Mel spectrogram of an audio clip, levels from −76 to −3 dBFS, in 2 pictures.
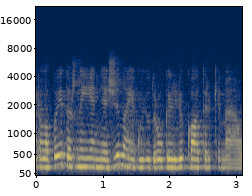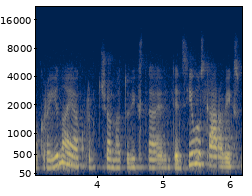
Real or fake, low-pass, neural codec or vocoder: real; 14.4 kHz; none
